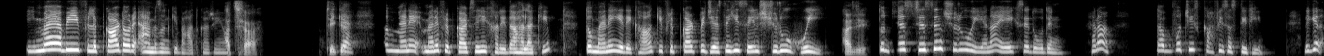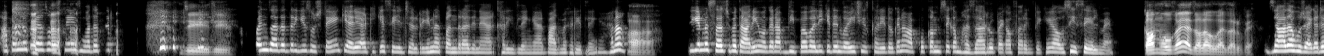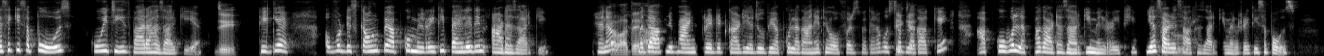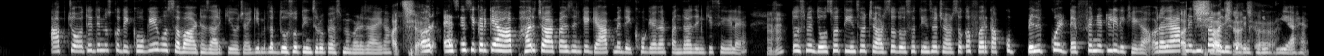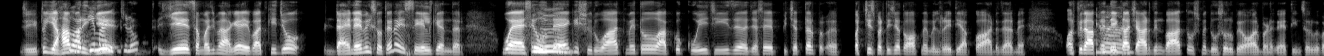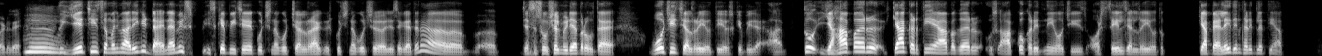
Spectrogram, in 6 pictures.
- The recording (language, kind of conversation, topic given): Hindi, podcast, ऑनलाइन खरीदारी का आपका सबसे यादगार अनुभव क्या रहा?
- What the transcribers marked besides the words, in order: laugh; chuckle; in English: "सपोज़"; in English: "डिस्काउंट"; in English: "ऑफर्स"; in English: "सपोज़"; tapping; in English: "गैप"; in English: "डेफिनिटली"; in English: "डायनामिक्स"; in English: "डायनामिक्स"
